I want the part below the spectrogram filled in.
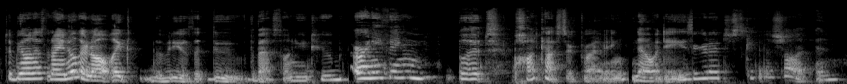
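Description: A woman's voice: on the high side, sing-song, brisk, few pauses, slight background noise. A nineteen-year-old woman from Romania hosting her own podcast, chatting casually and rambling with lots of "like" and asides. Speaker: podcast host. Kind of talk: casual solo podcast chat.

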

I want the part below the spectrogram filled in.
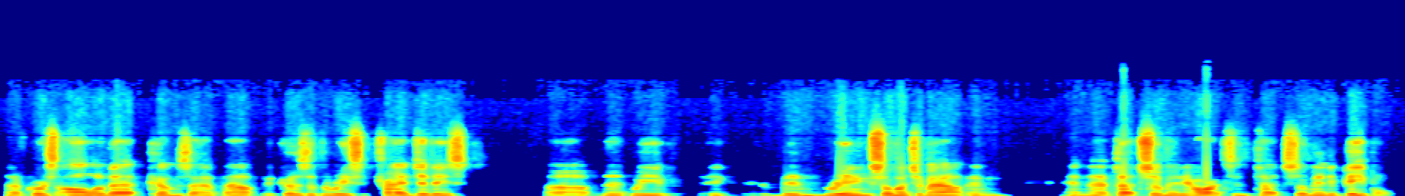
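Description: A man's voice: medium pitch, fairly even intonation, normal speed, mellow. A man hosting a broadcast interview show, heard as a dull recording taped off the radio. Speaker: talk show host.

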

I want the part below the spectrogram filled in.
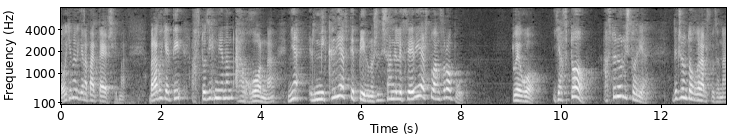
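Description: A middle-aged man speaks to a live audience as a psychologist, his pitch running a little high and swinging widely from phrase to phrase. He repeats short phrases and throws out rhetorical questions. The sound carries the echo of a reverberant room. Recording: echoey room.

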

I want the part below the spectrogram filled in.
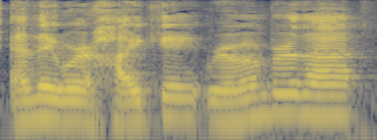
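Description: A man's voice: on the high side, steady tone, brisk. A man co-hosting a podcast in casual chat, blunt, opinionated and freely profane. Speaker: podcast co-host.

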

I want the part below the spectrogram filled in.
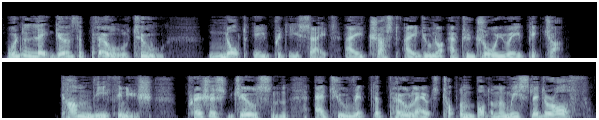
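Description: A male narrator voices a pompous, older police sergeant who is fatherly and prudish, his pitch swooping wildly at a normal speed. His earnest, embarrassed lines come in hesitant, colloquial, self-important phrases, like audiobook dialogue from a comic storybook. The dry recording sounds slightly muffled but free of huskiness, with very little room sound.

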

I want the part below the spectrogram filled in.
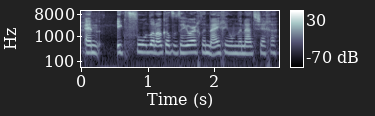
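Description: A woman's voice: fairly high pitch, completely flat delivery, fast, dry recording. A woman in her twenties, a podcast co-host and influencer, talking openly and earnestly in casual chat. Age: 20s. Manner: open, earnest, self-reflective.

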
